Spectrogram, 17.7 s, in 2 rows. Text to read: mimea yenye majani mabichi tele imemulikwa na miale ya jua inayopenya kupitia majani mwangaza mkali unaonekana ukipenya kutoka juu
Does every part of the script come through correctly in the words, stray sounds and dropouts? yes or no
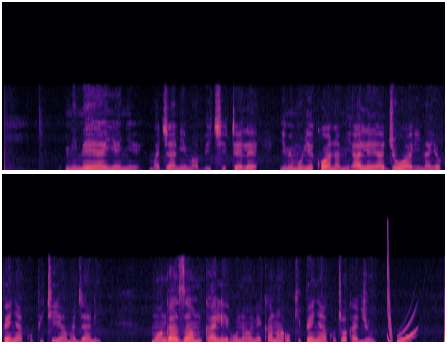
no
